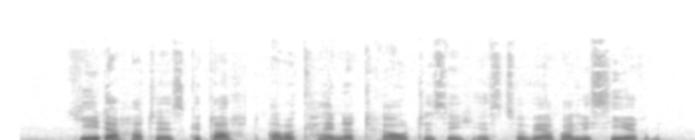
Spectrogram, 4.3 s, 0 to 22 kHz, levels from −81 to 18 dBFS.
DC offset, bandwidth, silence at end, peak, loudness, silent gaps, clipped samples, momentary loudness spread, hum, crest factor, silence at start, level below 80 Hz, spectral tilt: under 0.1%; 16 kHz; 0.2 s; -14 dBFS; -33 LUFS; none; under 0.1%; 8 LU; none; 20 dB; 0.15 s; -62 dBFS; -6.5 dB/octave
